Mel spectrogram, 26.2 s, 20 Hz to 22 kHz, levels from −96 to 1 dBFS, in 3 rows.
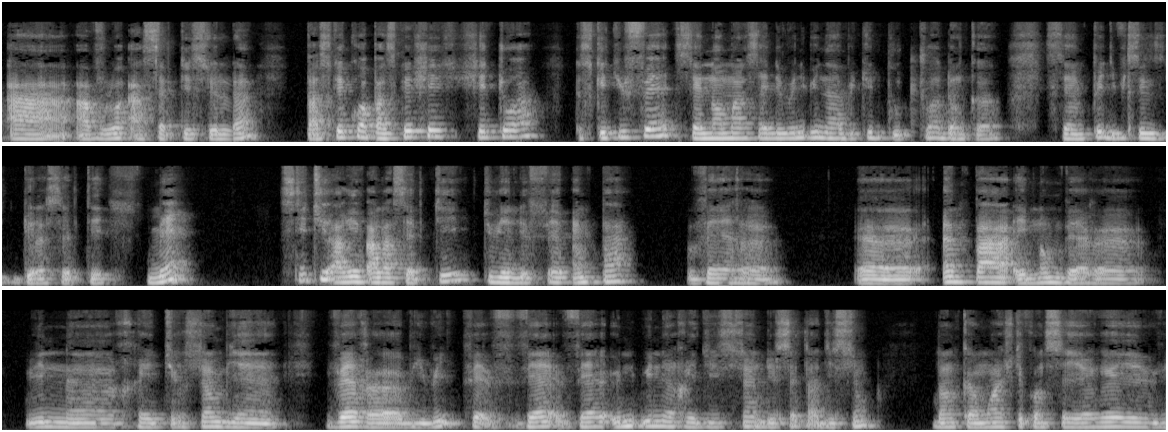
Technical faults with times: none

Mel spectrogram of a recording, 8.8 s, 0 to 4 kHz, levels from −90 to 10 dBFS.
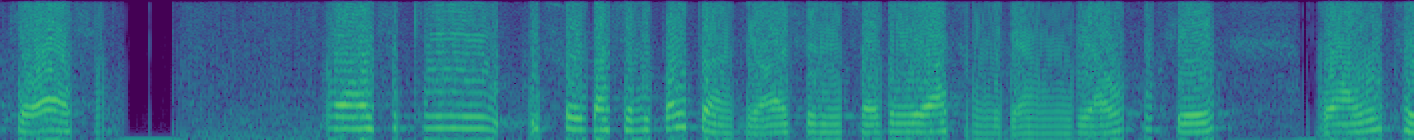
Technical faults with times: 0.00-8.84 mu-law and A-law mixed up

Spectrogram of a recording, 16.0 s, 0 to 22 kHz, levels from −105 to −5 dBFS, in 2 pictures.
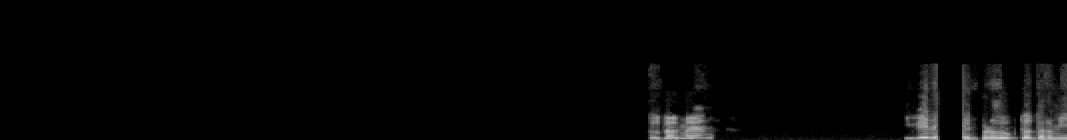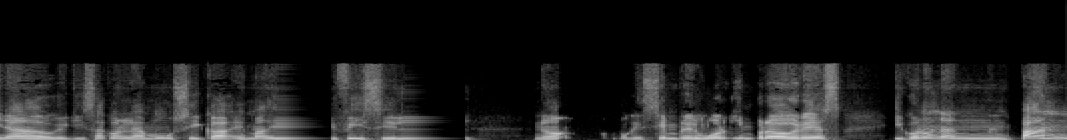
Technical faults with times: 7.03-7.23 playback stall
10.09-10.51 call audio freeze
11.05-11.52 call audio freeze
14.66-16.00 jitter buffer speed-up

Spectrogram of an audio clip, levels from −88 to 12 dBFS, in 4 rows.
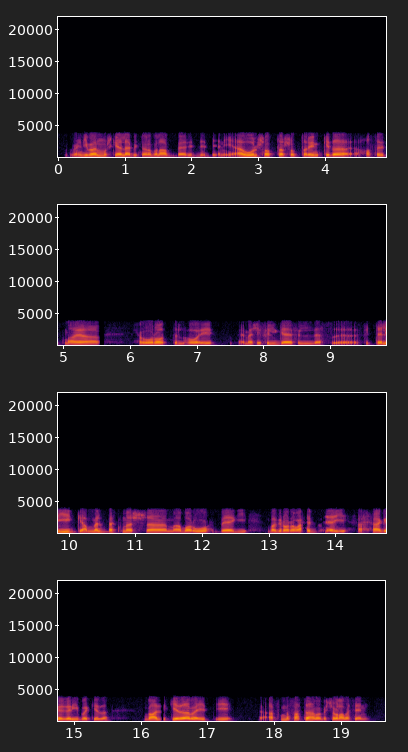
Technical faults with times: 2.16-2.40 packet loss with pitch repetition
5.49-5.60 packet loss with pitch repetition
16.26-16.35 packet loss with pitch repetition

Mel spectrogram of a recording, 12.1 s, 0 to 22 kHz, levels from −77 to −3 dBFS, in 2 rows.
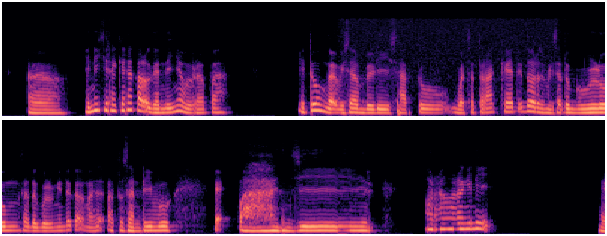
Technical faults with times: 3.28-5.65 digital radio blending to analogue

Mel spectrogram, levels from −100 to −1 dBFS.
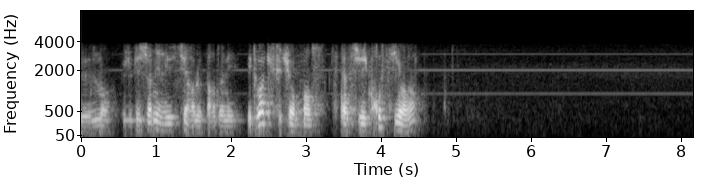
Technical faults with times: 0.00-8.16 USB whine
0.00-8.16 iLBC codec
2.91-2.98 lost iLBC frames

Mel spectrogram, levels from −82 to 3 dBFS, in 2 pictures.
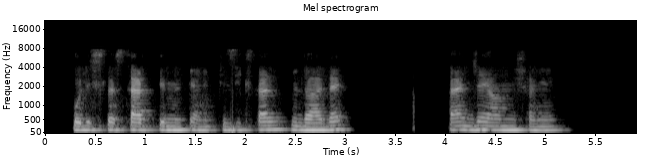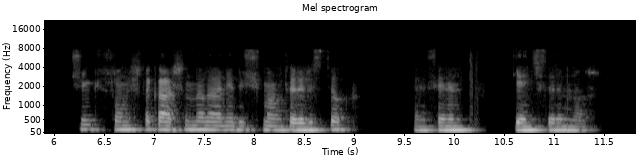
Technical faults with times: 1.85-1.89 VoIP packet loss concealed by the speech codec
10.16-10.24 loose connector crackle
11.11-11.14 VoIP packet loss concealed by the speech codec

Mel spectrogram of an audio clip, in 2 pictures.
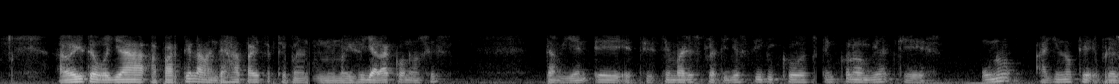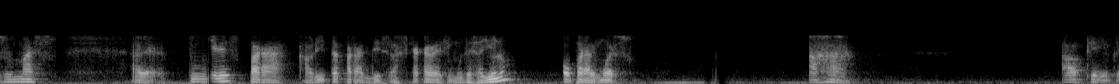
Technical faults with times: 0.00-22.38 GSM full-rate codec

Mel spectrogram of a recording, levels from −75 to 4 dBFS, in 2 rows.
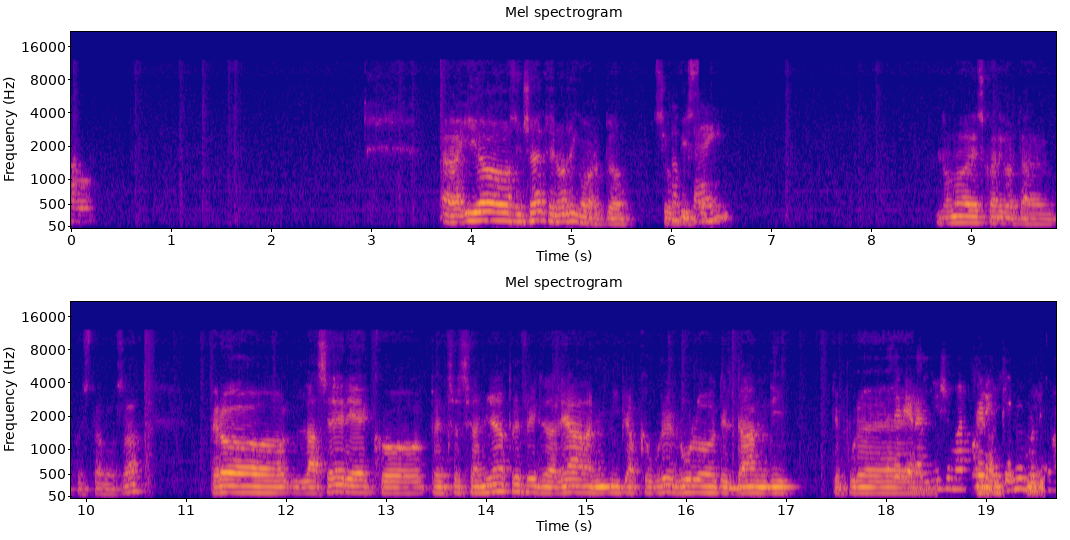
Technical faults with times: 6.29-6.81 speech suppressed in double talk
18.33-18.42 echo leak
18.36-19.70 speech suppressed in double talk

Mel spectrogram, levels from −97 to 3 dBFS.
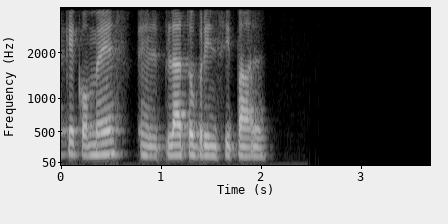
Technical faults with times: none

